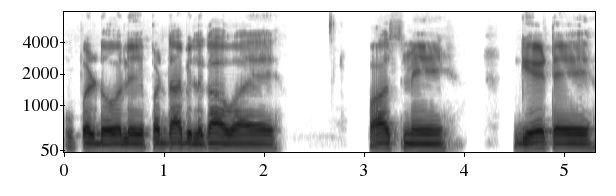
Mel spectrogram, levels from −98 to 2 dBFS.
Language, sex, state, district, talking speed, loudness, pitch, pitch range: Rajasthani, male, Rajasthan, Churu, 135 wpm, -13 LUFS, 100 Hz, 100-105 Hz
